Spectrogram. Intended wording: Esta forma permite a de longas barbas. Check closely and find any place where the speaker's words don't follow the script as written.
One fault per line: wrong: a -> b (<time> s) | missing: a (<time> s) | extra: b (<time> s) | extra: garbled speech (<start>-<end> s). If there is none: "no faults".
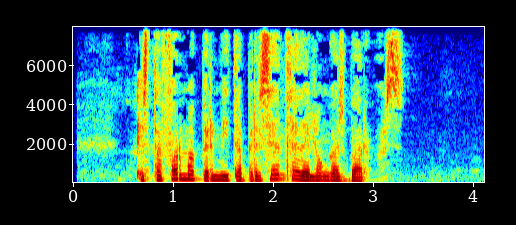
extra: presenza (1.8 s)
